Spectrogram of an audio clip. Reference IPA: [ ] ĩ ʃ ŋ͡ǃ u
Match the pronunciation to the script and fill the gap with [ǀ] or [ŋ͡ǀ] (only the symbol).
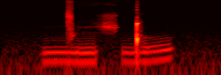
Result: ŋ͡ǀ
